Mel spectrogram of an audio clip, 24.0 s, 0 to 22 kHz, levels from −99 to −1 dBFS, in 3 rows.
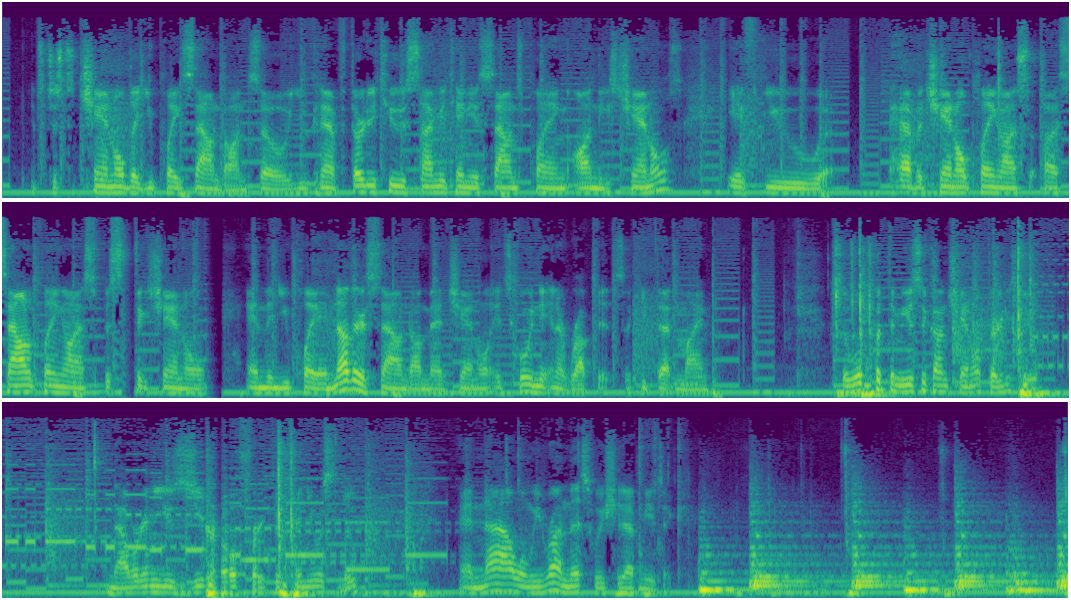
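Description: From 8.73 to 9.81 s the sound turns choppy and robotic, with pieces dropping out: repeated packet loss. About 300 ms of this stretch never arrived, in several holes up to 121 ms long. The receiver patched each one by stretching the last sound, and a small part was rebuilt.

At 10.19 s there is a brief rough, grainy patch with no gap, a lost packet rebuilt from error correction. The decoder played a low-bitrate 20 ms copy carried in the following packet, so the sound is coarser there but continuous.

Between 10.39 and 10.45 s a short smear or wobble replaces about 40 ms of audio, a short concealed packet loss. The decoder extended the preceding sound to fill the hole. Its final 20 ms, from 10.43 s, was again rebuilt from error correction and sounds rougher.

At 17.1 s a second short concealed packet loss leaves a brief smear or wobble where 20 ms of audio was missing and was filled by continuing the sound just before it.

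From 17.51 to 18.01 s the choppy, robotic quality returns as repeated packet loss. About 120 ms went missing in a few gaps of up to 55 ms each, and each gap was covered by extending the last sound, which produces the robotic stutter.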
